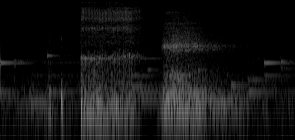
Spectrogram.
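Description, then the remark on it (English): Two people imitate heavy breathing and blowing out, one doing the breathing and one the blowout: two long, breathy rushes of air, the first a harsh blow, the second rougher and wheezier, with quiet background sounds around them. “He does the blowout. He does the blowout. I did the breathing.”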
